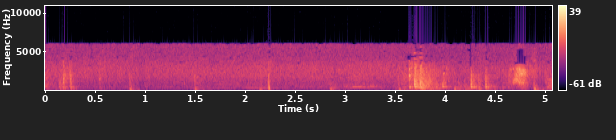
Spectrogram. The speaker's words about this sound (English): Now the clouds were beginning to lift, and at the same time, the door opened in the suite and the silhouetted figure of a man entered the room.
